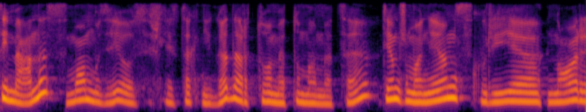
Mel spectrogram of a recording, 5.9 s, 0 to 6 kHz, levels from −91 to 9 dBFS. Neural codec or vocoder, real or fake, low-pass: none; real; 5.4 kHz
